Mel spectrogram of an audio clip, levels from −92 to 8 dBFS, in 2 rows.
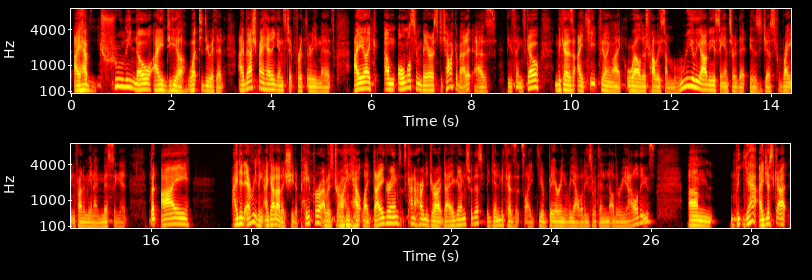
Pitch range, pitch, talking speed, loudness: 105-145 Hz, 120 Hz, 210 wpm, -22 LUFS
